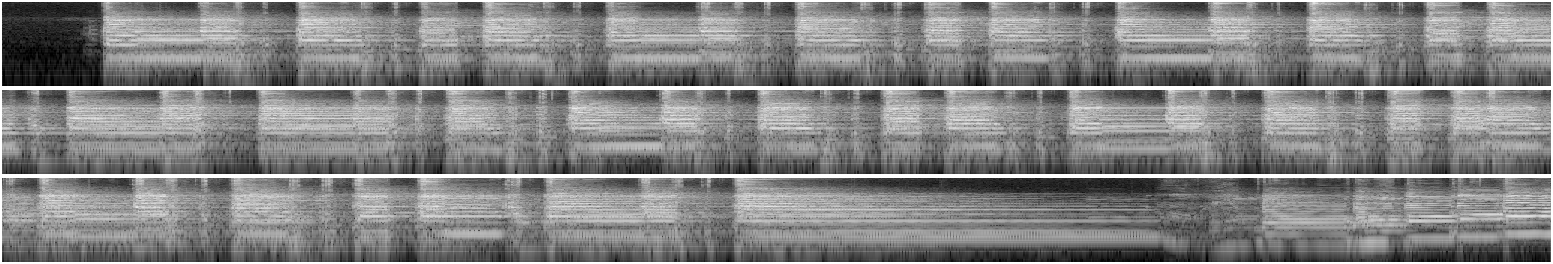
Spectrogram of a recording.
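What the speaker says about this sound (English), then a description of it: "Now I'm going to move to both pickups, which has a very honky sound to it" A Burns London Sonic electric guitar on both pickups strums a steady run of chords with a bright, nasal, honky tone, loud and alone, ending on a let-ring chord and a short strum.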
